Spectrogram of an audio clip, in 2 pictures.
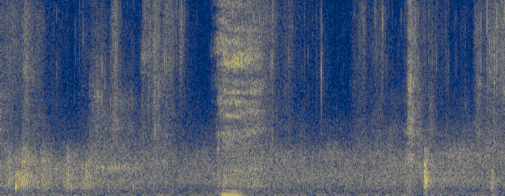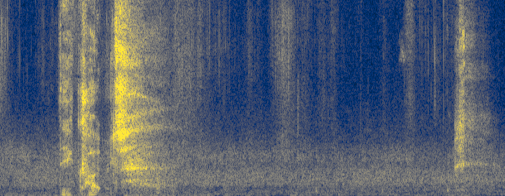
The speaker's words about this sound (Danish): Så er jeg ude på min daglige hverdags pilgrimsvandring. Det blæser vildt.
